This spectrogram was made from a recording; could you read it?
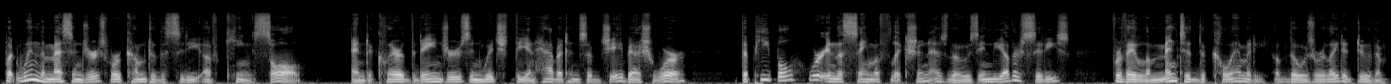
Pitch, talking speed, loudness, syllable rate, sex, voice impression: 120 Hz, 200 wpm, -20 LUFS, 5.9 syllables/s, male, masculine, adult-like, slightly fluent, slightly intellectual, friendly, kind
